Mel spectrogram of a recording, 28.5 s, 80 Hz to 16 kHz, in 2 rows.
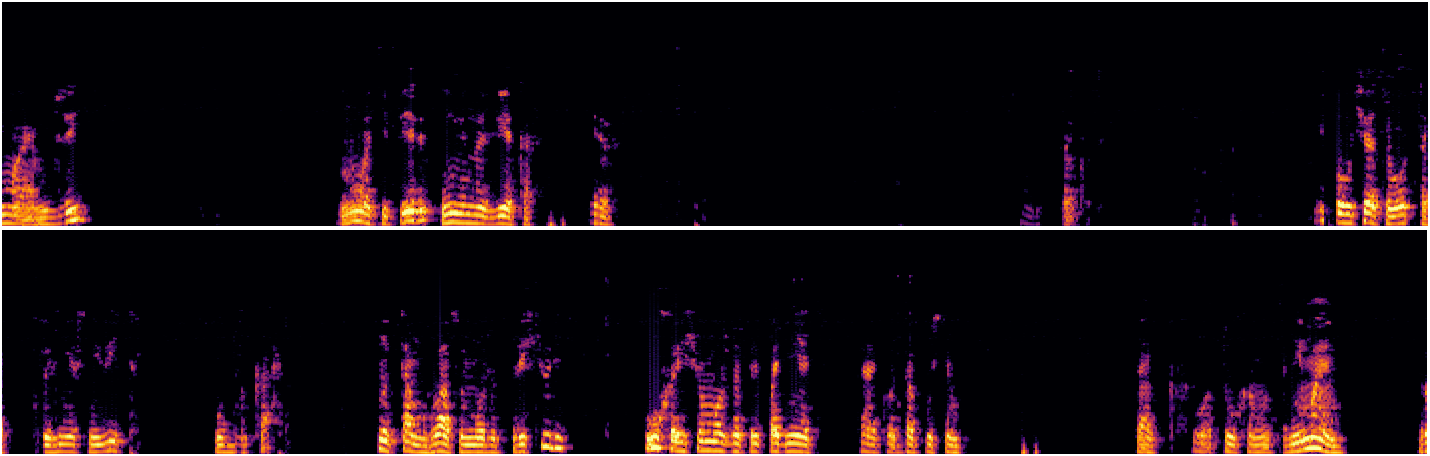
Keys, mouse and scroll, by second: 0.1 g, 3.7 click, 5.3 r, 7.0 middle click, 9.4-10.0 scroll down 2, 11.8 click, 12.6 middle click, 13.2 shift+middle click, 14.0 middle click, 14.7-15.6 scroll down 3, 15.6 middle click, 17.0 middle click, 22.1 middle click, 22.1 click, 23.1 click, 24.4 r.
